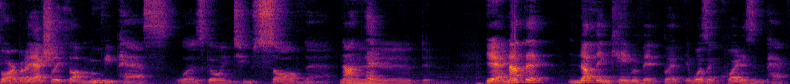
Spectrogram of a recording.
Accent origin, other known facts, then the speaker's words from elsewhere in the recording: Granger, Indiana, United States; now in Los Angeles, United States; And we are from Indiana.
